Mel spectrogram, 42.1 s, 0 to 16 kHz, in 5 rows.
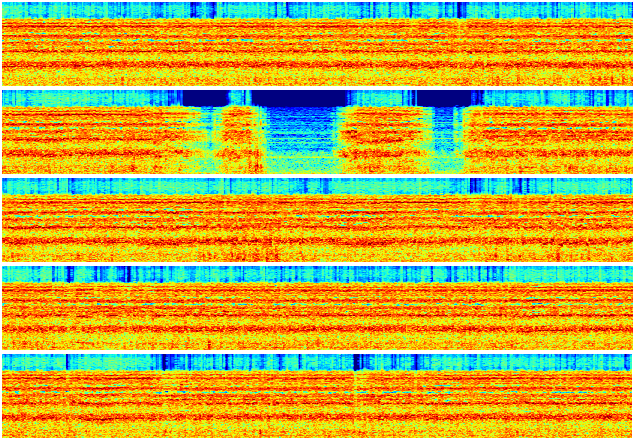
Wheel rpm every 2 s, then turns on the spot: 230, 230, 230, 230, 230, 120, 80, 130, 230, 230, 230, 230, 230, 230, 230, 230, 230, 230, 230, 230, 230.
none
